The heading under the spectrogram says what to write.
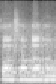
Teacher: अब व से प फ ब भ म। व से मतलब जब भी आप प फ ब भ म बोलेंगे तो दोनों होंठ आपस में टकराएंगे।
